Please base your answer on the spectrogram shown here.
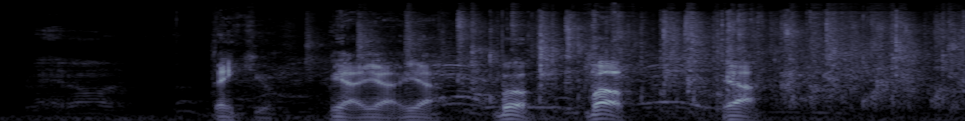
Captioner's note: some applause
